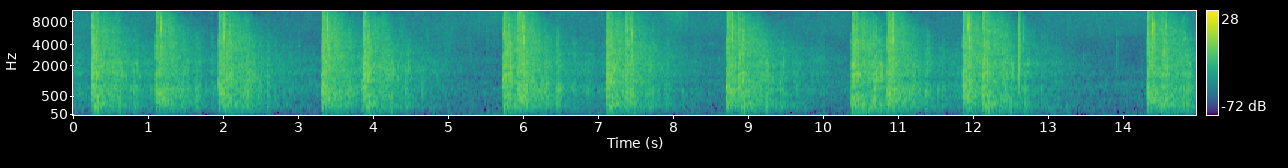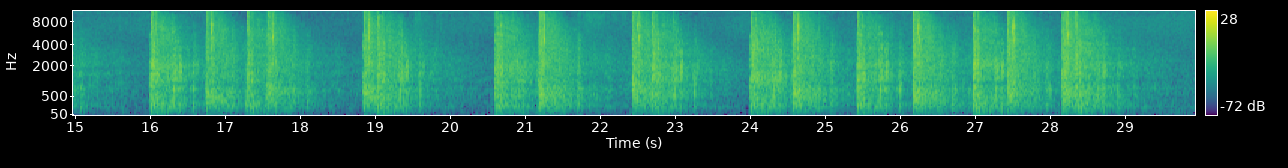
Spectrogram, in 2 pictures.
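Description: Consumer aerial fireworks from a Bright Star Desert Storm crate, bursting in the sky one after another. Each is a sharp bang with a fading tail, about one a second, with a short lull near the middle.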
